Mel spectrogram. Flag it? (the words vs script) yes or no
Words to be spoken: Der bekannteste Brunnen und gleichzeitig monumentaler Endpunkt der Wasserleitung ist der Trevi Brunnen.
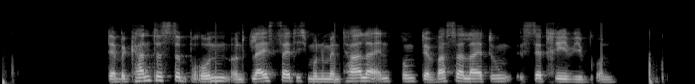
no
